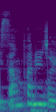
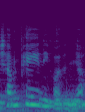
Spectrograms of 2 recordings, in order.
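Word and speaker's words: Champagne: 이 쌍파뉴를 영어로 발음하면 샴페인이거든요.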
